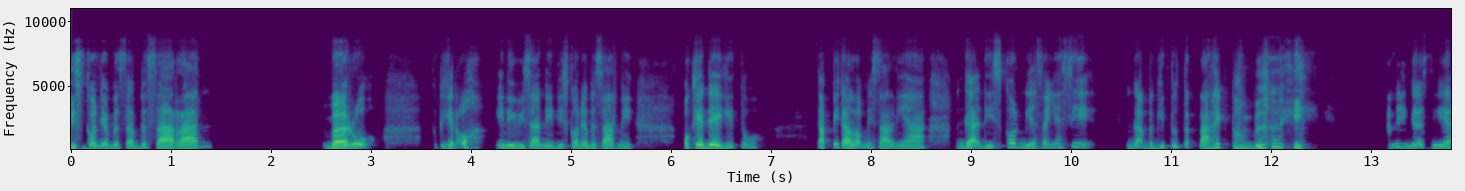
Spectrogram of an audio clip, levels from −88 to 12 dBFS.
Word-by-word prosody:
diskonnya 195 -4 -1
besar-besaran 180 - +2 1.1
baru, 170 - +8 0.7
pikir, 190 +2 -4
"Oh 220 - +1 0.3
ini 210 +2 +1
bisa 205 +2 0
nih 190 -4 -5
diskonnya 180 +4 -3
besar 195 0 -2
nih, 170 -3 -11 0.5
oke 200 +4 +3
deh." 230 -2 +10
gitu, 150 -3 -9 0.6
tapi 165 +10 -1
kalau 215 -6 +3
misalnya 175 0 -4 0.2
nggak 175 -1 0
diskon 245 - -3
biasanya 185 +8 -5
sih, 290 +1 -7 0.4
nggak 175 -2 -4
begitu 175 +2 -5
tertarik 180 +8 -3
membeli, 215 +4 -1 0.8
aneh 250 +5 -8
nggak 170 - -3
sih 205 - -4
190 Hz, 120 wpm, -22 LUFS, 175-215 Hz, 1.1 s, deh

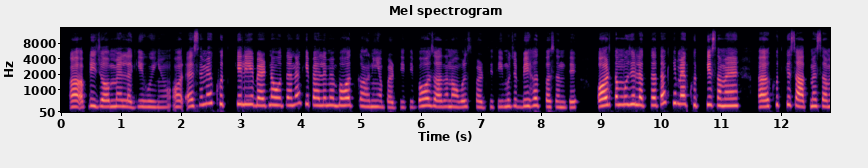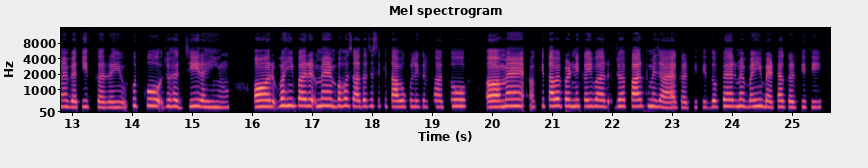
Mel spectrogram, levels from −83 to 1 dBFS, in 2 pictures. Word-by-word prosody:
अ, - - +2
अपनी 260 +4 +2
जॉब 265 0 +1
में 275 +1 -1
लगी 260 -1 -4
हुई 250 -1 -4
हूँ। 240 +1 -11
और 260 -1 -2
ऐसे 290 +4 -3
में 395 +4 0
खुद 375 -3 -1 0.2
के 375 -1 +3
लिए 365 0 +2
बैठना 325 +1 +2
होता 330 -1 +1
हैं 320 - 0
ना, 375 +3 0
कि 380 - -1
पहले 320 -2 0
मैं 320 -1 -1
बहुत 320 0 +3
कहानियाँ 265 -3 -3
पढ़ती 235 0 -7
थी, 240 +1 -16
बहुत 305 +2 +2
ज़्यादा 265 -2 -1
नॉवेल्स 255 0 -3
पढ़ती 245 0 -7
थी, 255 +2 -10
मुझे 275 +2 -4
बेहद 290 +4 -1
पसंद 250 -2 -4
थे। 235 0 0 0.4
और 315 +4 +9
तब 355 - +4
मुझे 360 +1 +2
लगता 330 -1 +2
था 370 +5 +3
कि 425 - +1
मैं 380 0 +6
खुद 330 -1 -2
के 350 0 +5
समय 305 -1 +3 0.3
अ, 260 +2 +4
खुद 305 +4 -6
के 355 - 0
साथ 280 -4 +5
में 290 +1 +1
समय 270 -2 -2
व्यतीत 255 +1 -2
कर 235 -2 -1
रही 235 0 -4
हूँ, 230 +1 -8
खुद 310 - -3
को 300 -2 +3
जो 280 - -1
हैं 280 -1 +1
जी 285 +1 +1
रही 250 -2 -1
हूँ, 235 0 -8 0.4
और 270 0 +6
वहीं 310 0 +4
पर 295 -2 +3
मैं 300 -1 +2
बहुत 295 +1 0
ज़्यादा 275 -1 -1
जैसे 285 +1 -10
किताबों 265 -2 -1
को 270 +1 -11
लेकर 260 0 -8
था, 260 0 -6
तो 285 +3 -1 0.4
अ, 255 +1 +7
मैं 290 +1 +3
अ, - - -8
किताबें 295 0 +2
पढ़ने 285 -1 +1
कई 280 0 0
बार 275 -3 -1
जो 280 +1 0
है 280 - 0
पार्क 280 +1 +3
में 280 -1 +1
जाया 230 -3 0
करती 230 0 -9
थी। 240 +1 -14
दोपहर 270 +3 -1
में 285 +1 0
वहीं 275 +2 -1
बैठा 260 0 -1
करती 245 0 -5
थी 240 0 -10
275 Hz, 215 wpm, -24 LUFS, 255-300 Hz, 0.4 s, और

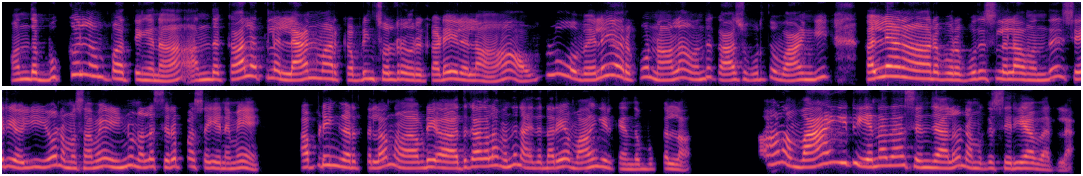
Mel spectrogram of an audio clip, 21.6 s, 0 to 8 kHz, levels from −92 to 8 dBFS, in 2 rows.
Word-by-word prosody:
அந்த 255 +2 +2
புக்கெல்லாம் 370 - -1
பார்த்தீங்கன்னா 215 -7 0 0.3
அந்த 240 +2 0 0.2
காலத்தில 305 +1 +2 0.2
லேண்ட்மார்க் 260 0 +3
அப்டின்னு 255 +4 -3
சொல்ற 240 +1 -1
ஒரு 205 - -1
கடையிலலாம் 210 -6 +1 0.3
அவ்வளோ 370 - -7 0.2
வேலயா 345 - +1
இருக்கும். 285 +6 -3
நான்லாம் 250 +4 -1
வந்து 260 +7 -3
காசு 225 +3 0
குடுத்து 235 +4 -6
வாங்கி 230 +7 0 0.5
கல்யாணம் 325 0 +7
ஆக 250 -2 +3
போற 225 -1 +1
புதுசுலலாம் 245 -3 0
வந்து, 215 +8 -3 0.2
சரி 255 +2 0
"ஐயயோ! 255 +6 -1
நம்ம 220 -3 -3
சமையல 250 +3 0
இன்னும் 275 +1 -1
நல்லா 265 +3 -2
சிறப்பா 270 +2 -3
செய்யணுமே!" 220 0 -1 0.6
அப்டிங்கிறதலாம் 250 -2 -1 0.2
அப்டி 235 +4 0 0.2
அதுக்காலாம் 270 +6 0
வந்து 320 +7 -2
நான் 225 - -2
இத 215 - -6
நிறையா 255 +4 +2
வாங்கியிருக்கேன் 220 -6 -2
இந்த 175 - -6
புக்கெல்லாம். 185 -1 -6 0.8
ஆனா, 395 +3 -1 0.2
வாங்கிட்டு 395 +7 +5
என்னதான் 305 +2 -2
செஞ்சாலும் 240 +3 +1
நமக்கு 210 0 -7
சரியா 205 +1 +2
வர்ல. 145 -3 -12
245 Hz, 135 wpm, -23 LUFS, 220-290 Hz, 0.8 s, கல்யாணம்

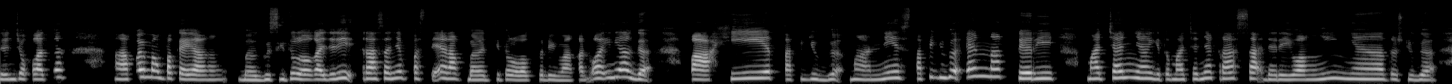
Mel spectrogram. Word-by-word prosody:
dan 235 0 0
coklat 235 -2 +1
tuh 340 0 +2 0.5
aku 240 +7 +3
memang 320 -2 +2
pakai 260 -4 +2
yang 215 +1 0
bagus 210 +2 -2
gitu 240 +2 -2
loh, 230 -3 +4
Kak, 225 -1 +4
jadi 265 +6 0
rasanya 270 +2 +2
pasti 275 -1 -6
enak 265 -3 +2
banget 210 -2 -2
gitu 225 0 -5
loh 200 0 +2
waktu 200 +2 -11
dimakan. 195 +1 -4
Wah 280 +1 +1
ini 320 +3 +2
agak 250 -9 +2 0.3
pahit, 265 +6 +2
tapi 225 0 -6
juga 225 0 -3
manis, 235 +6 -1
tapi 260 +6 -5
juga 315 0 +3
enak 365 0 +1
dari 270 0 +4 0.3
matcha-nya 280 +2 +2
gitu, 235 0 -6
matcha-nya 245 +5 -1
kerasa 275 -1 0
dari 220 0 -2
wanginya, 245 +1 +1
terus 225 -2 -8
juga 215 -1 -4
250 Hz, 160 wpm, -24 LUFS, 225-280 Hz, 0.5 s, loh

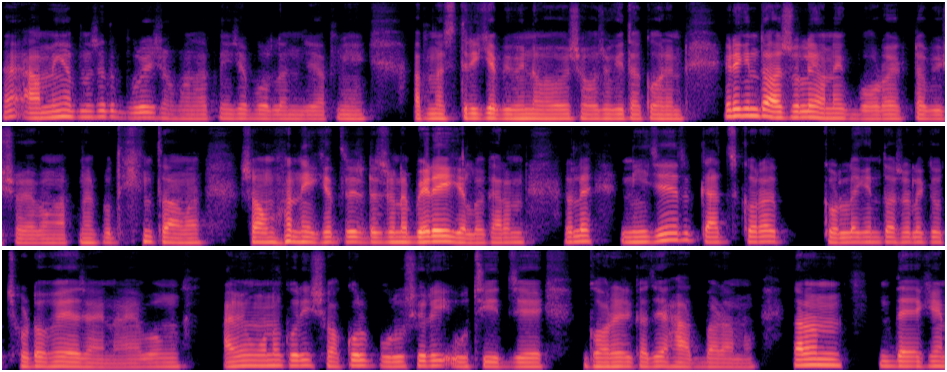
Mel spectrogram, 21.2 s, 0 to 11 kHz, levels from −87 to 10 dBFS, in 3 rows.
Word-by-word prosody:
হ্যাঁ, 165 +3 -2
আমি 145 +4 +1
আপনার 155 0 -4
সাথে 160 -1 -3
পুরোই 145 +1 0
সহমত। 115 -2 -7
আপনি 120 +2 -9
যে 120 - -2
বললেন 115 -1 -3
যে 110 - -3
আপনি 110 +1 -7 0.5
আপনার 120 +1 0
স্ত্রীকে 125 0 +2
বিভিন্নভাবে 120 0 +2
সহযোগিতা 115 0 -1
করেন। 115 -1 0 0.3
এটা 175 +2 +7
কিন্তু 190 -1 +6
আসলেই 150 +1 +4
অনেক 130 -1 0
বড় 110 0 -1
একটা 115 0 -5
বিষয় 110 +1 -4
এবং 110 0 -4
আপনার 115 +1 -5
প্রতি 120 -1 -7
কিন্তু 145 -1 -4
আমার 115 +1 -2 0.4
সম্মান 130 +2 +3
এক্ষেত্রে 130 +2 -1
এটা 130 +1 -1
শুনে 130 0 +4
বেড়েই 150 +2 +10
গেল। 115 -2 +2
কারণ 125 +1 -1 0.3
তাহলে 140 +4 +2 0.4
নিজের 160 +8 +3 0.2
কাজ 130 0 +2 0.2
করা 140 0 +2 0.4
করলে 125 0 +1
কিন্তু 130 0 -4
আসলে 130 +1 -2
কেউ 135 -1 -2
ছোট 125 -4 -3 0.2
হয়ে 125 -1 +3
যায় 105 -2 -4
না। 100 - -8 0.2
এবং 110 +1 -4 0.5
আমি 125 +3 +2
মনে 145 +1 +1
করি 145 0 +2
সকল 130 +3 +2
পুরুষেরই 130 +3 0 0.2
উচিত 120 0 -2
যে 115 0 +2 0.5
ঘরের 120 +1 +2
কাজে 125 +1 0
হাত 115 -2 +1
বাড়ানো। 110 -2 -4 0.3
কারণ 155 +1 +6 0.6
দেখেন 130 0 +1
125 Hz, 170 wpm, -21 LUFS, 115-140 Hz, 0.6 s, বেড়েই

